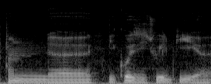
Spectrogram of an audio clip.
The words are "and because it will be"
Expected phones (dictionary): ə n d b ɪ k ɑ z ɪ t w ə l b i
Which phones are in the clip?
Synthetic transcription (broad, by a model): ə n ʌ b ɪ k ɑ z ɪ t w ə l b i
